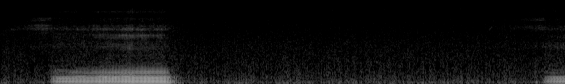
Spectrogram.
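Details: Low, buzzing snore-like snort from a pet French Bulldog in everyday life, held for over a second. Quiet follows, then a second rasping snort begins at the very end.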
